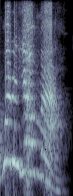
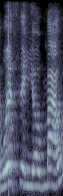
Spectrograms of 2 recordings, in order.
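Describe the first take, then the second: First: High, loud mocking echo. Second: Said in the usual way. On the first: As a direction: throw the question back mockingly.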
